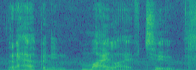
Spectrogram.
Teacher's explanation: So here, some stress on my.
